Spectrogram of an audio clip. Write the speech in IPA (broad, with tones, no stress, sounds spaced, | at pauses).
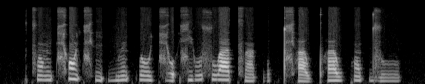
t͡s ɔ̃˧ ŋ t͡ɕʰ ɔ̃˥˧ t͡ɕʰ i˨ ʔ b ẽ˦ k̚ l o˥˧ t͡ɕ o˨ ʔ ɕ j u˦ s w a˦ t͡s ã˨ k̚ o˦ p̚ t͡ɕʰ a˨˩ w pʰ a˦ w k ɔ̃˦ p̚ d͡z u˧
